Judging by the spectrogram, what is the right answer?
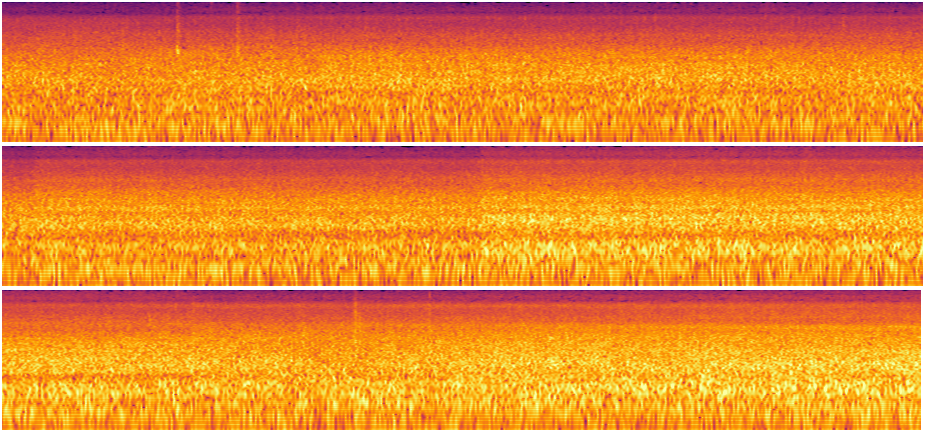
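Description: Rushing water of a rocky stream, a steady hiss that gets louder about halfway through and a little louder again near the end.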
